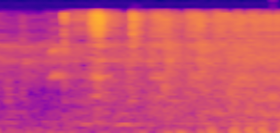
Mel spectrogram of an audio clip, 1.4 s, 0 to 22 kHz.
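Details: Honda Beat scooter that previously clicked without starting (MIL code 52, CKP sensor/wiring suspected), after the wiring was reconnected; starter spins freely with a quick even whirr and the engine catches smoothly. Normal electric start.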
